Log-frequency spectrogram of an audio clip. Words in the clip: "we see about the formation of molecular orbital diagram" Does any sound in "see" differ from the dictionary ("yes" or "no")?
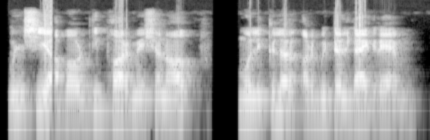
yes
